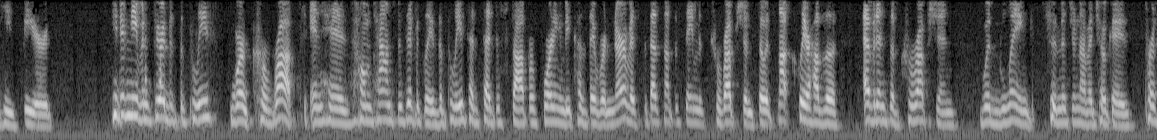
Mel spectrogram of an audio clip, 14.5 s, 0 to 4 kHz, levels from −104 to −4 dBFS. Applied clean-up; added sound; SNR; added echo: none; none; none; none.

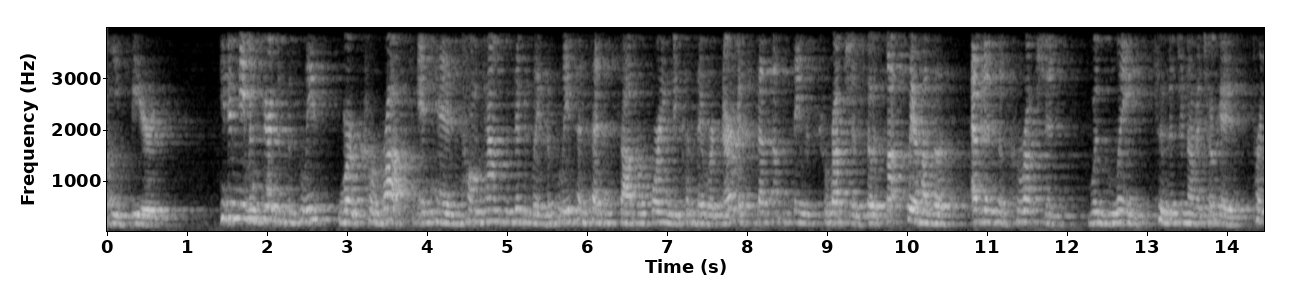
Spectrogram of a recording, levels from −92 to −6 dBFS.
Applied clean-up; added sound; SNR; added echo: none; none; none; reverberation time 0.9 s.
